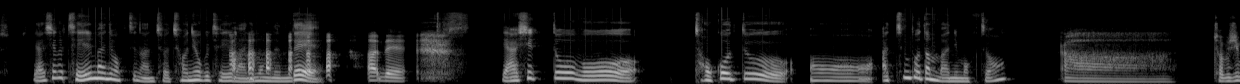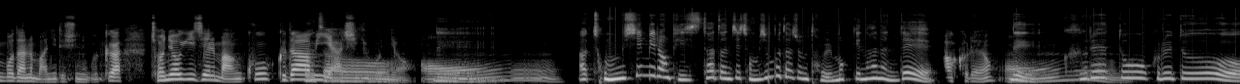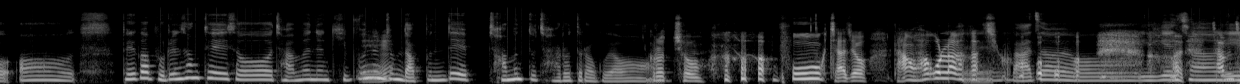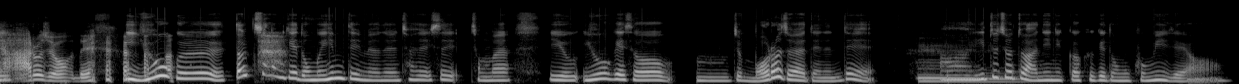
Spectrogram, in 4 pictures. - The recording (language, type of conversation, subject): Korean, advice, 유혹 앞에서 의지력이 약해 결심을 지키지 못하는 이유는 무엇인가요?
- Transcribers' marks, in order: static; laugh; other background noise; tapping; laugh; laughing while speaking: "올라가 가 가지고"; laugh; laughing while speaking: "네"; laugh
